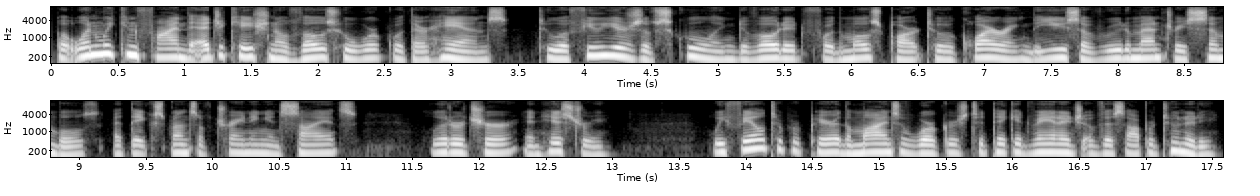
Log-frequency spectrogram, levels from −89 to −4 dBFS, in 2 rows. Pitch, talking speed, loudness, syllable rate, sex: 170 Hz, 190 wpm, -16 LUFS, 5.8 syllables/s, female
